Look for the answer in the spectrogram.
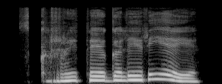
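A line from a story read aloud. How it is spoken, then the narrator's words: Breathed out. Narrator (Russian): выдохнул водник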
